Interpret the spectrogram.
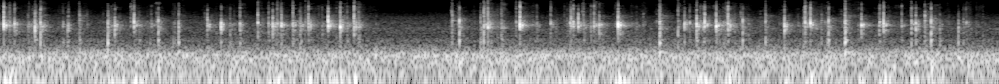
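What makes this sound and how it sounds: Two hands type with their fingertips on a purple-cased mechanical keyboard with plastic keycaps, producing a fast stream of sharp, bright clicks and clacks. The clicks pause briefly near the two-second mark, then resume over a steady low, dense background rumble.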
